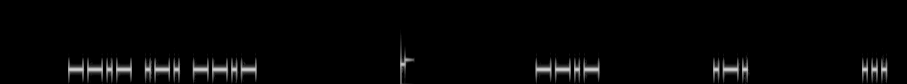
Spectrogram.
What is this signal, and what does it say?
Morse code, heard as a keyed tone, about 25 wpm, spaced as for 11 wpm, 700 Hz. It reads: QRQ QRS
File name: Top 90 QSO Elements - 8x Character Spacing - 25wpm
